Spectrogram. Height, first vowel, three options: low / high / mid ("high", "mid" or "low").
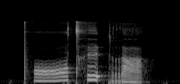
mid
